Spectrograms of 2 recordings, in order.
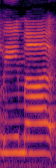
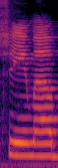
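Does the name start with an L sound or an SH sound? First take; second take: L; SH. First: The name starts with an L sound. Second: The name starts with an SH sound. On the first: The speaker calls it wrong. "it's not Lima" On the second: The speaker calls it right. "it's Shima"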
